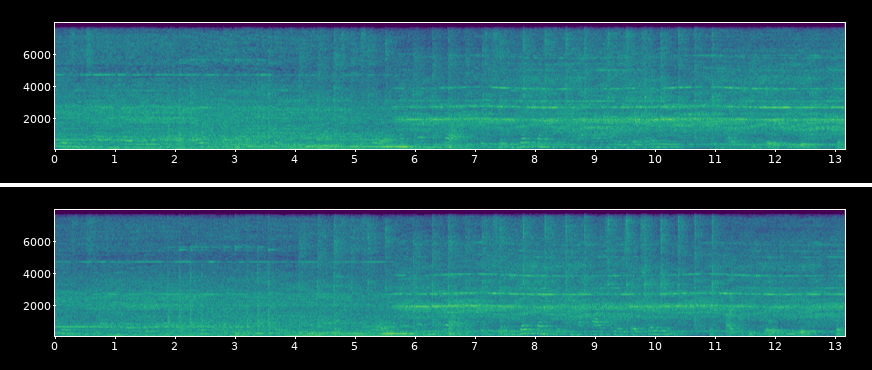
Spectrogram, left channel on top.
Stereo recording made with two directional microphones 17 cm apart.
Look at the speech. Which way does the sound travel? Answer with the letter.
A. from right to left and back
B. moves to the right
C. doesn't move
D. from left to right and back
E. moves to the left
B.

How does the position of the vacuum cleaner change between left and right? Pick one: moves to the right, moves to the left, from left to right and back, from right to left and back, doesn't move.
from left to right and back.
